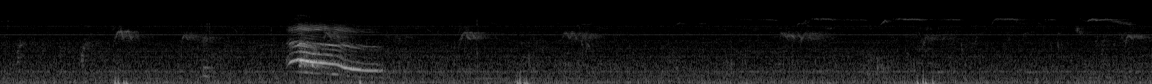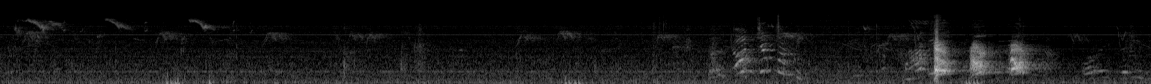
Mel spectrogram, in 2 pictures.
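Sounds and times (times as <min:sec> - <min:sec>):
soft low thumps: 0:01.0 - 0:01.5, 0:05.1 - 0:05.4, 0:13.0 - 0:15.6, 0:17.0 - 0:18.6.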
